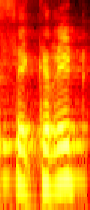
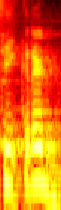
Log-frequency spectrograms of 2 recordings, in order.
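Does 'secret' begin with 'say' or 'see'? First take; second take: say; see. First: The first vowel sounds like 'say'. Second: The first vowel sounds like 'see'. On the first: The speaker calls it wrong. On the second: The speaker calls it right.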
